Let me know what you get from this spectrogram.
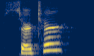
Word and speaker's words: Surtur: What if the Avengers versus Surtur? Did I say that right? – Yeah. Surtur was...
